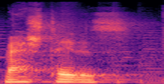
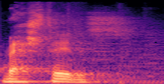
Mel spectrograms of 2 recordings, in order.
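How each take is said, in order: First: The words are run together in a southern accent. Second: The words are run together in a southern accent.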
